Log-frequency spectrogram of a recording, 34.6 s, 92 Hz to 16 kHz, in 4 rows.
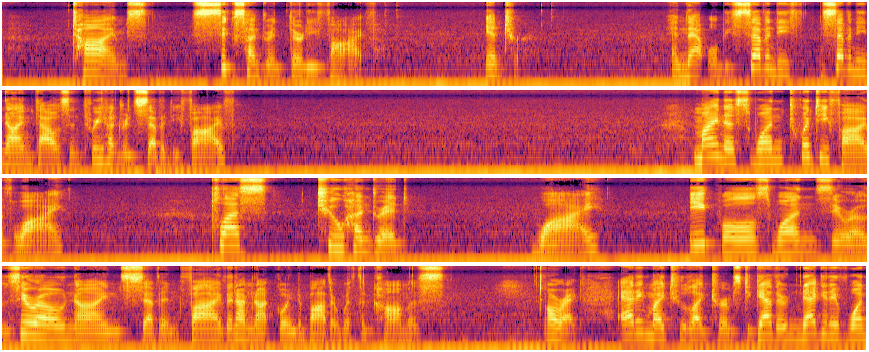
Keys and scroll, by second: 2.2 6, 2.9 3, 3.9 5, 5.5 Return.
